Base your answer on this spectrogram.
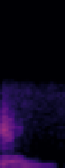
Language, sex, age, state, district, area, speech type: Marathi, other, 30-45, Maharashtra, Akola, urban, conversation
